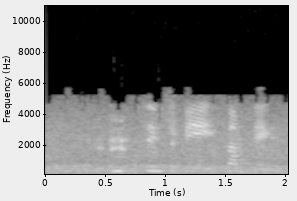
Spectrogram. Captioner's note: Boğazını temizliyor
